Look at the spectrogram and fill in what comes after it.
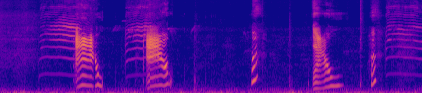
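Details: Kitten climbing a tree, giving about five high, harmonic meows, each under a second, some sliding down then up in pitch, spaced unevenly across the stretch, over a steady low background rumble.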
